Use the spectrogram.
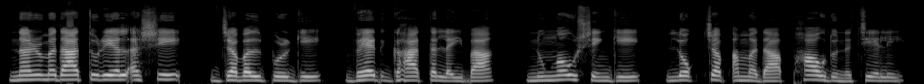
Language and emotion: Manipuri, neutral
